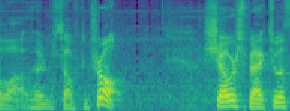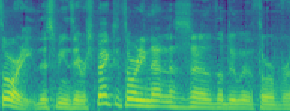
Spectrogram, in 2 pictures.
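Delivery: ordinary talk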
